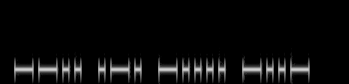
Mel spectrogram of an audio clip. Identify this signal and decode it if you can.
Morse code, heard as a keyed tone, about 21 wpm, 700 Hz. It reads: ZR6X
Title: DXCC-100 Call Signs - 4 Characters - Repeated 3x - 20wpm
